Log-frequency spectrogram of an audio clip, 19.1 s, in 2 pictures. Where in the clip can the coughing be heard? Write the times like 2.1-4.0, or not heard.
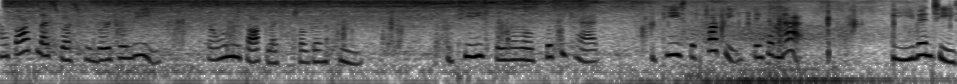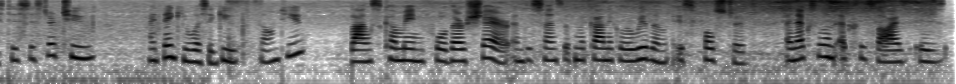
not heard.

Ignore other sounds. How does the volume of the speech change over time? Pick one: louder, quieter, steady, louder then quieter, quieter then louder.
steady.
